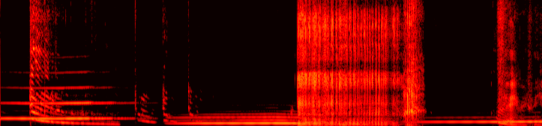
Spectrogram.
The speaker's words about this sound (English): Waymate, play whale sounds.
